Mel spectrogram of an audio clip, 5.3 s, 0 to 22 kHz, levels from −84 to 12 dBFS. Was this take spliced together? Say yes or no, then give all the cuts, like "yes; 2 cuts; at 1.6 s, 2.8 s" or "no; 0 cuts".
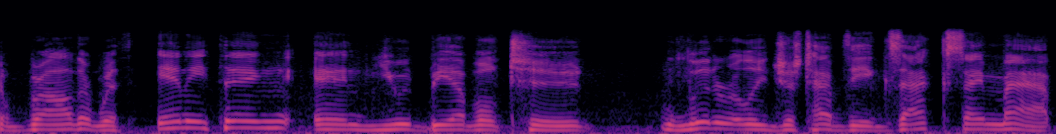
no; 0 cuts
